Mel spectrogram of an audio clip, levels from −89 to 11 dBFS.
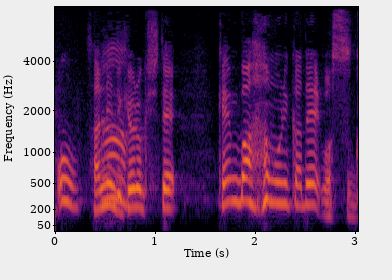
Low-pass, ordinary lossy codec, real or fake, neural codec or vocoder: none; none; real; none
